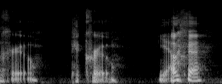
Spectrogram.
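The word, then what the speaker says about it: Picrew: Pit Crew is the platform that allows you to make an avatar generator.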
